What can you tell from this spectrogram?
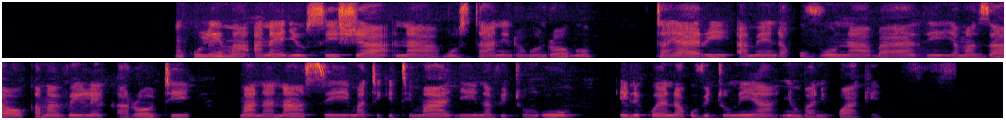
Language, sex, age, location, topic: Swahili, female, 36-49, Dar es Salaam, agriculture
